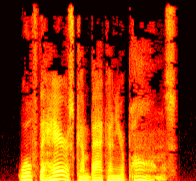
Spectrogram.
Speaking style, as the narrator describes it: Jack asked in a low voice

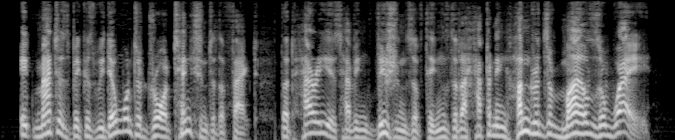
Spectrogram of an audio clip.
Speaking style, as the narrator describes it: said Sirius angrily

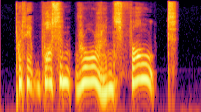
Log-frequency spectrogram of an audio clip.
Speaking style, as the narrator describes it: exclaimed Katrina

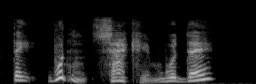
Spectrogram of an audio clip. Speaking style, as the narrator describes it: said Hermione anxiously

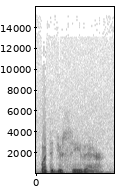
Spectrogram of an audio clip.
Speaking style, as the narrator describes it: Bev asked him gently

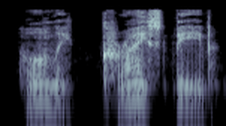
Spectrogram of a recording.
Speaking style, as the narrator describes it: Jonesy said in a low, awed voice

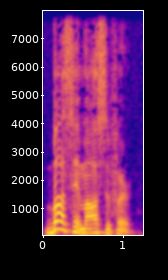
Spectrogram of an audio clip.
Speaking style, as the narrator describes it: apparition said cheerfully

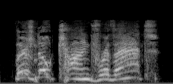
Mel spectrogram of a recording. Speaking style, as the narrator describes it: The gunslinger trying to scream and was unable

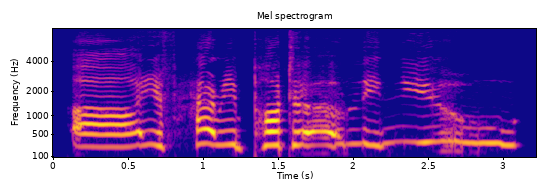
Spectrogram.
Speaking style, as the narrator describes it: Dobby groaned, more tears dripping

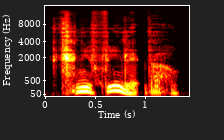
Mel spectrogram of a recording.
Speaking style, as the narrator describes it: Ron asked in a hushed voice

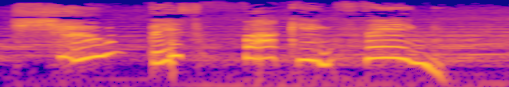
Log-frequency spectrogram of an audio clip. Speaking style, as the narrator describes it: Steve yelled

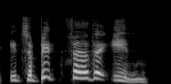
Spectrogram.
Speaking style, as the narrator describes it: Hermione calling loudly over her shoulder

